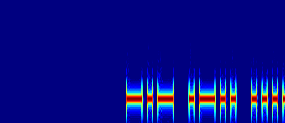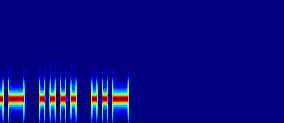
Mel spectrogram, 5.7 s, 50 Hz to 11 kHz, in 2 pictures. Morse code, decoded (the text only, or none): KL4HU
